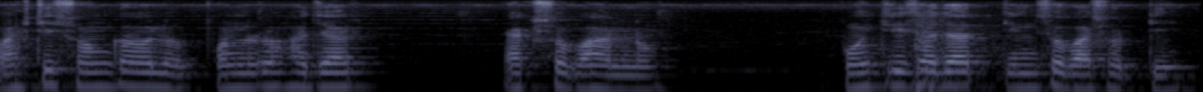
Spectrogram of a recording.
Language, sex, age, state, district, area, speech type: Bengali, male, 18-30, West Bengal, Nadia, rural, spontaneous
